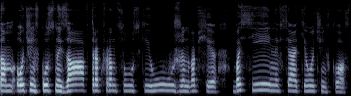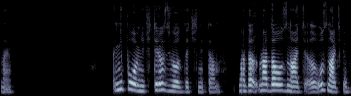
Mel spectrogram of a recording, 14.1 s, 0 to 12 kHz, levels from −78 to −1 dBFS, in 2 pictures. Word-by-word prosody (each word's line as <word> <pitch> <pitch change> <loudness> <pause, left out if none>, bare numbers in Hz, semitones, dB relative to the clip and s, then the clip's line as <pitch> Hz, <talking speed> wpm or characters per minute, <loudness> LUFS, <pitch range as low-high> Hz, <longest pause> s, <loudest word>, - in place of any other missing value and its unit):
Там 195 -1 +5
очень 210 +1 +4
вкусный 195 0 +2
завтрак 205 +2 +5
французский, 195 -1 -6
ужин, 205 -2 -4
вообще 180 -2 -4 0.3
бассейны 215 +1 -2
всякие, 190 -1 -3
очень 185 -2 -7
в 160 - -21
классные. 85 - -7 2.0
Не 235 +4 -3
помню 220 -7 +2
четырехзвездочный 180 -6 -3
там, 160 0 -12 0.3
надо, 200 -1 0
э, - - -10
надо 215 +1 +5
узнать, 190 -5 +1
а, 160 +2 -5
узнать 175 -5 0
к - - -17
195 Hz, 100 wpm, -26 LUFS, 180-210 Hz, 2.0 s, Там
